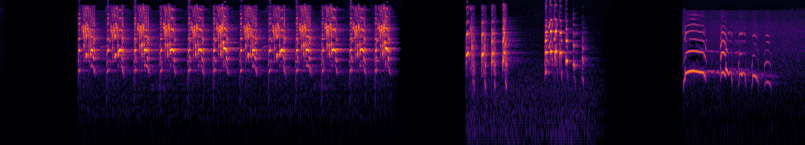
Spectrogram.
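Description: Bird calling: a fast run of repeated calls, about two a second for some six seconds, then two short bursts of calls, and near the end a series of downward-slurred notes.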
